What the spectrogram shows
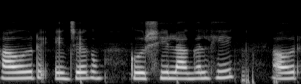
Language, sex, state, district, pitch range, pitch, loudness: Sadri, female, Chhattisgarh, Jashpur, 275-295 Hz, 280 Hz, -16 LUFS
